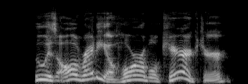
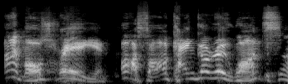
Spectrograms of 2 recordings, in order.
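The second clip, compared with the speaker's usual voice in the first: hammed-up, higher Australian caricature; bad Australian accent; 4 semitones higher, 4 dB louder than usual. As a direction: do a broad mock-Australian voice. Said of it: "they made Wolverine Australian again".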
